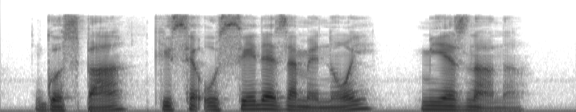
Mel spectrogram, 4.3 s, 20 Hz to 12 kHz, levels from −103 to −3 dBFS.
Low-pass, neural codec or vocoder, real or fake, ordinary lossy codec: 7.2 kHz; none; real; none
